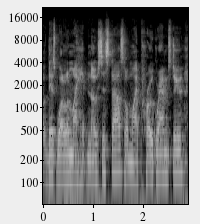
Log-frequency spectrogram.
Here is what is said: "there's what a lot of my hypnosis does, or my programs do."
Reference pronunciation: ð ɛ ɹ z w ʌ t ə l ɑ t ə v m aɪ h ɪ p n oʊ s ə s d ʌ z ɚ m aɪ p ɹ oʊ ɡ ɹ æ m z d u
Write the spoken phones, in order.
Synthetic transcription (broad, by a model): ð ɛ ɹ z w ə l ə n m aɪ h ɪ p n oʊ s ə s d ʌ z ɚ m aɪ p ɹ oʊ ɡ ɹ æ m z d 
